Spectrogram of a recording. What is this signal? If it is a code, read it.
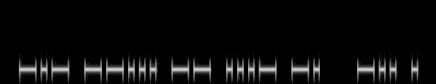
Morse code, heard as a keyed tone, about 22 wpm, 700 Hz. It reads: K7MVN DE
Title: USA Callsign DE Callsign 22wpm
